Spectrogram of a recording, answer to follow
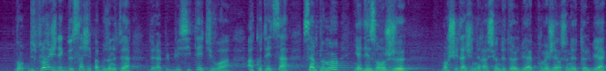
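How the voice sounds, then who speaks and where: A man's medium-pitched, animated voice with very wide pitch swings and a very fast pace. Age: 60s. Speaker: art critic and writer. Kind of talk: panel discussion.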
